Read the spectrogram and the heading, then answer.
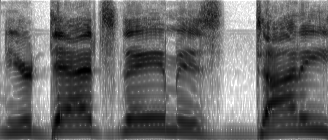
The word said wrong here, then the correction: Doyne: The pronunciation is Doyne. – Oh, it's Doyne Stash. Okay. Doyne Stash.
